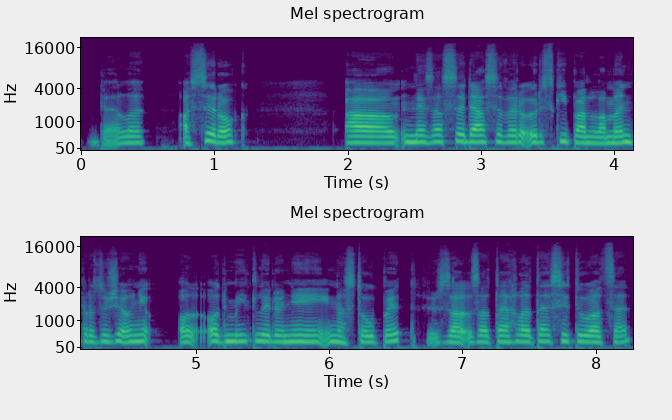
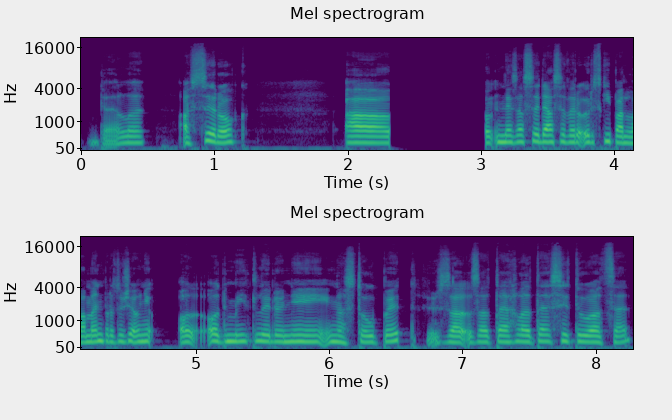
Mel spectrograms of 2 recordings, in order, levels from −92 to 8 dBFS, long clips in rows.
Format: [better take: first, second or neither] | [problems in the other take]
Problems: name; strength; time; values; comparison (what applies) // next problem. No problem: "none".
first | audio freezing; at 2.5 s for 0.5 s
